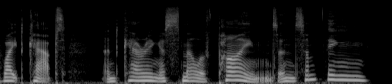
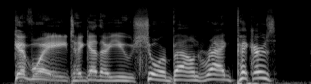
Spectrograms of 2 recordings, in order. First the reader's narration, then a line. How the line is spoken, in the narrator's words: deck mistress shouted from the bows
